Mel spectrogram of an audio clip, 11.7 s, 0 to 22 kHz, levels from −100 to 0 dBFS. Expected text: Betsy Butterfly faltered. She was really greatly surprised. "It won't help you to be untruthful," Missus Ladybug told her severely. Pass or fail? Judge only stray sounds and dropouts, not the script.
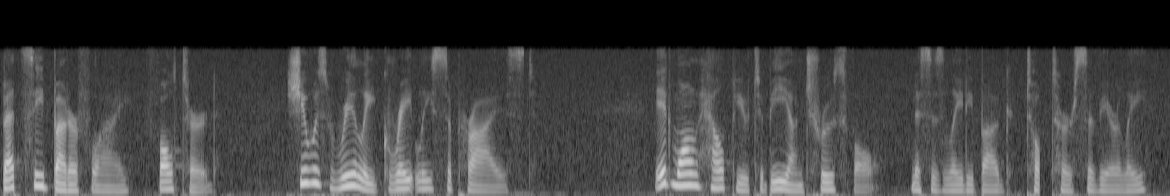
fail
